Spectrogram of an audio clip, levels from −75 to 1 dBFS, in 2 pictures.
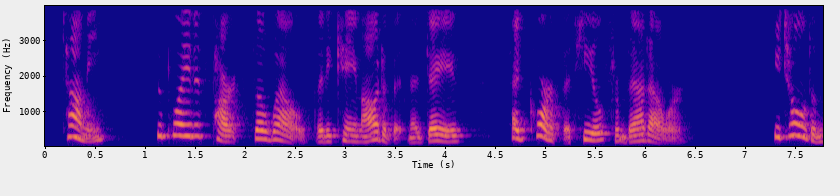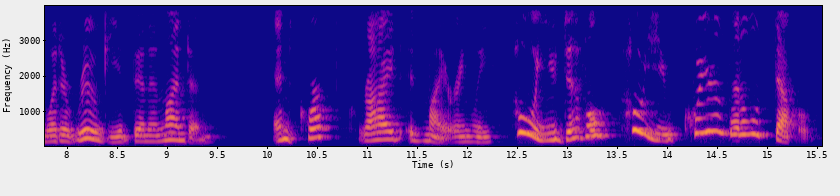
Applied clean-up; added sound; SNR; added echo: none; none; none; none.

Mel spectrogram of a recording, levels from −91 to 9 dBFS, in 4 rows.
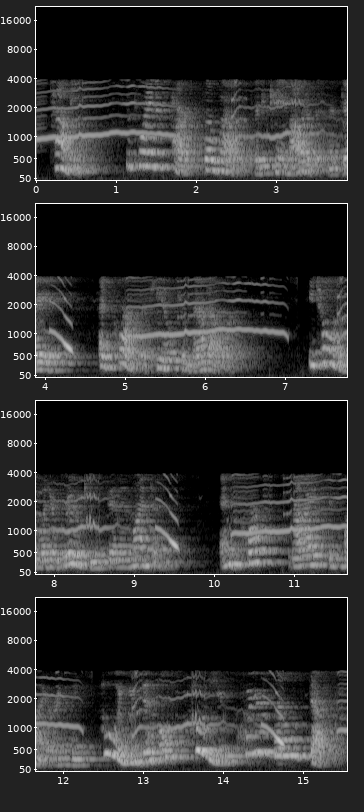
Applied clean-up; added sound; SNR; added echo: none; Squeak; 6 dB; reverberation time 0.9 s.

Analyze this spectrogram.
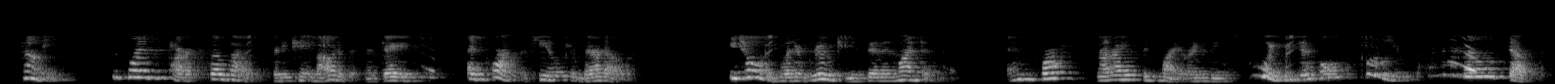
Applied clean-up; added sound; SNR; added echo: neural mask model DeepFilterNet 3.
